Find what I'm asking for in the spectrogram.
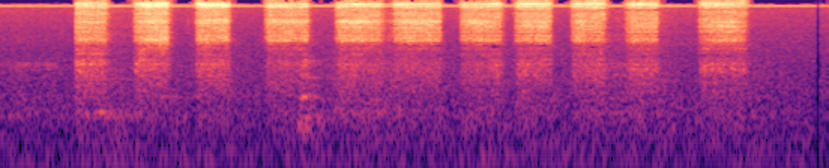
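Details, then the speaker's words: About ten short hissing bursts of antibiotic spray applied to a ewe's hooves after foot trimming, during lambing on a South Wales sheep farm. "Then she looks at the ewe's hooves and sees if there's any infection. No, it's some antibiotic spray."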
